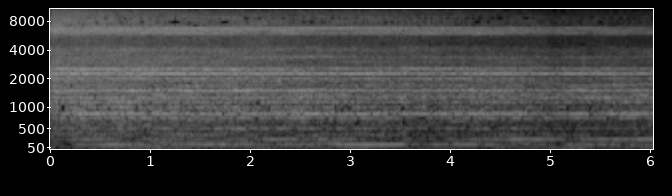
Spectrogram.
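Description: Closing tail of a heavy metal dubstep track: a sustained, whining synth sound of many steady high tones over hiss, fading out slowly.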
